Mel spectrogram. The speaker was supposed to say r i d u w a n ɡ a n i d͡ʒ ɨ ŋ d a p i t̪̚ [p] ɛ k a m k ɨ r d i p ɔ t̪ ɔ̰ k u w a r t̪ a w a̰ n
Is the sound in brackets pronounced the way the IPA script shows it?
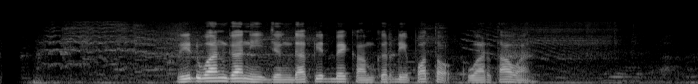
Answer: no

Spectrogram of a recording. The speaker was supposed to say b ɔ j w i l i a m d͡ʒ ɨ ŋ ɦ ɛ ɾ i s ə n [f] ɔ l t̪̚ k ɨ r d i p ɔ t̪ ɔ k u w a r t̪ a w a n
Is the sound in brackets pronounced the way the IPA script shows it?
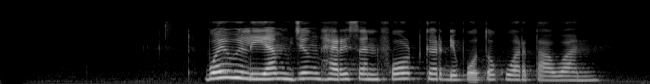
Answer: yes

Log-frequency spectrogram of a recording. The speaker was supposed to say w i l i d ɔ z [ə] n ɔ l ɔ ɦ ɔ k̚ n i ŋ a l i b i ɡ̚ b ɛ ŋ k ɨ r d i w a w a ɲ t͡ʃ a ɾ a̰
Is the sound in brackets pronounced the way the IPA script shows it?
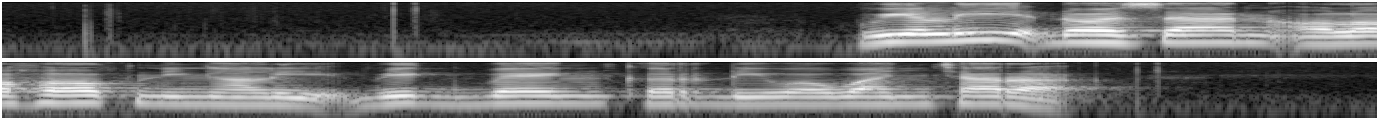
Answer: no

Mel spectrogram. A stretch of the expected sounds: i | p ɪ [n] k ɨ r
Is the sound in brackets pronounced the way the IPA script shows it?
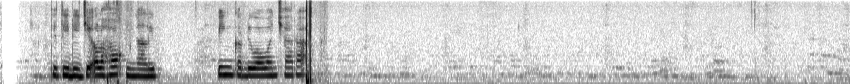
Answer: no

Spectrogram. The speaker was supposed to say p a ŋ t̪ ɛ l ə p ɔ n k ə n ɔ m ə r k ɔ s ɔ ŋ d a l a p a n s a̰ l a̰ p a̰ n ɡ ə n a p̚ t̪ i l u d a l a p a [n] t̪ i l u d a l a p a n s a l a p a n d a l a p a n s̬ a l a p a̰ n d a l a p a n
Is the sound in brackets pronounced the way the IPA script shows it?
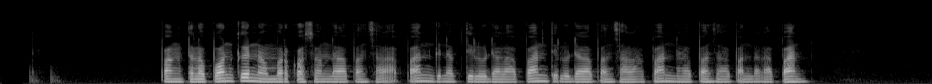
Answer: yes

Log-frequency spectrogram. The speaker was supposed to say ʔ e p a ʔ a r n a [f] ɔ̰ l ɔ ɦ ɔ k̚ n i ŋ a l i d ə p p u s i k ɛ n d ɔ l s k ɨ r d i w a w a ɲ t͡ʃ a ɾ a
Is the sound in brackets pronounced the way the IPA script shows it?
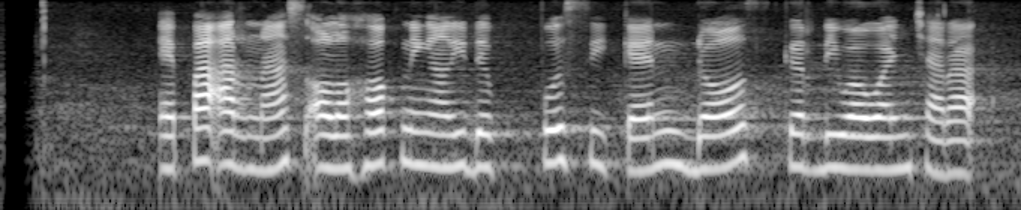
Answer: no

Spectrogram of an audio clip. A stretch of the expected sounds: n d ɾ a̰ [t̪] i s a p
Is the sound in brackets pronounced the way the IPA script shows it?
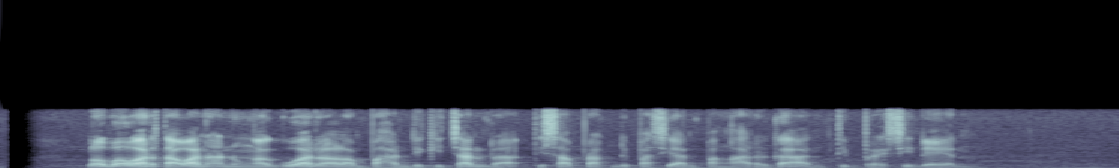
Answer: yes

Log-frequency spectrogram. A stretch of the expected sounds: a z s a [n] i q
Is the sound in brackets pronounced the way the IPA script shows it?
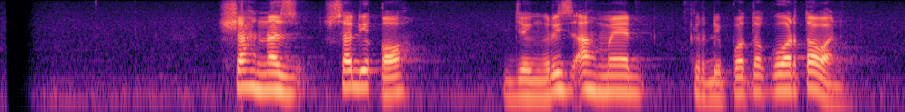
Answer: no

